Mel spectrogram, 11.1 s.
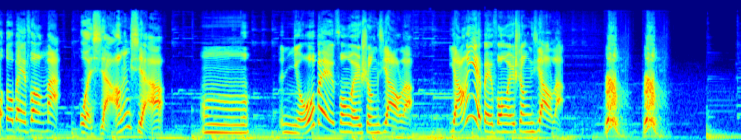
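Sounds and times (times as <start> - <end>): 
speech: 0.0 - 10.0
dog barking: 9.1 - 10.1.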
